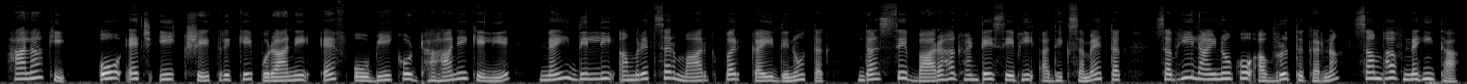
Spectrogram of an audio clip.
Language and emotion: Hindi, neutral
